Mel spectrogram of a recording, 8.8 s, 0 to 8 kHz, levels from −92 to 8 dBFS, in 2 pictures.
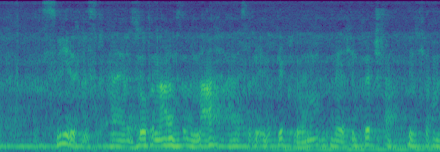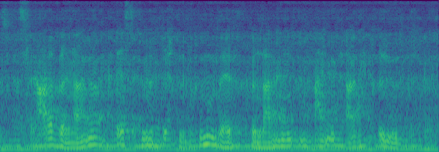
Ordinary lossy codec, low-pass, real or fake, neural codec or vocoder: none; none; fake; codec, 16 kHz, 2 kbps, FunCodec, trained on LibriTTS, 25 frames a second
